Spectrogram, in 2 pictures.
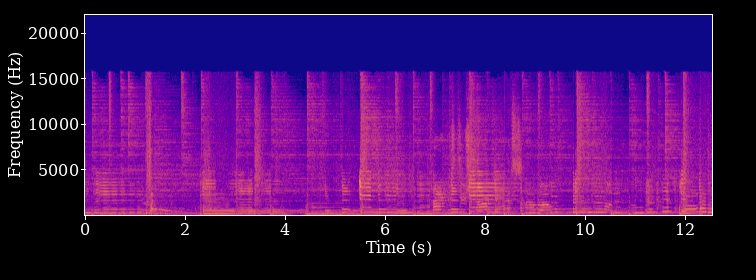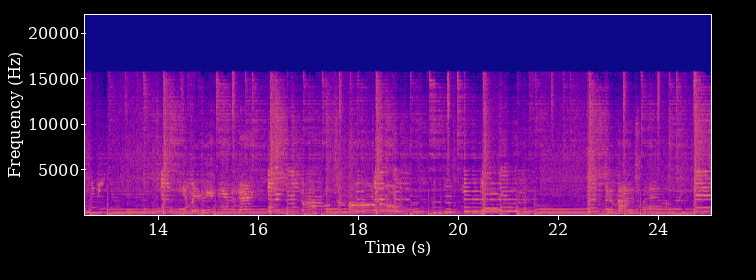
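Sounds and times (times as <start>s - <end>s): bending lead guitar line: 0.0s - 25.0s
blues band playing: 0.0s - 25.0s.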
